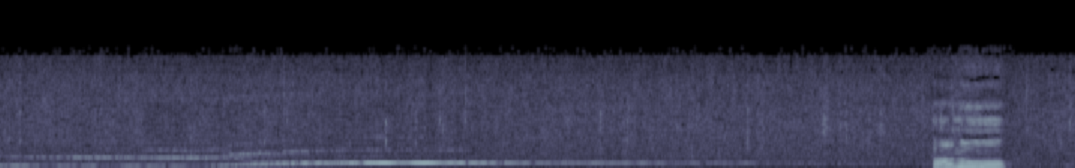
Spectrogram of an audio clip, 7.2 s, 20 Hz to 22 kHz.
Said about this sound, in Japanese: さっきからパトカー多くないですか？ え？ 3台以上は通っているんですよ。 確かに。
